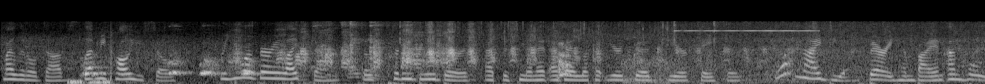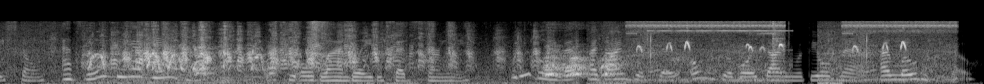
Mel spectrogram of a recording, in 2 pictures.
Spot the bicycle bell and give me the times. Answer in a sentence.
You can hear the bicycle bell from 6.2 to 8.2 s and from 15.8 to 17.8 s.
